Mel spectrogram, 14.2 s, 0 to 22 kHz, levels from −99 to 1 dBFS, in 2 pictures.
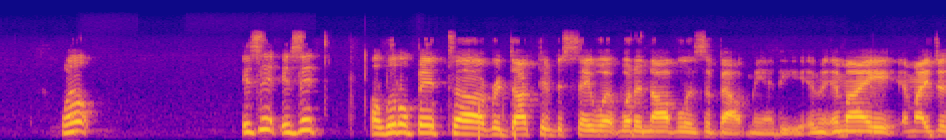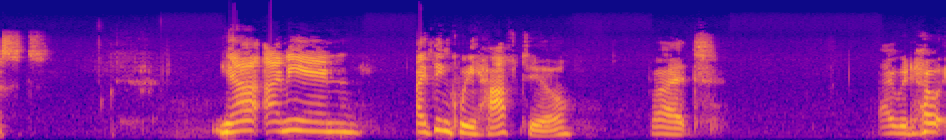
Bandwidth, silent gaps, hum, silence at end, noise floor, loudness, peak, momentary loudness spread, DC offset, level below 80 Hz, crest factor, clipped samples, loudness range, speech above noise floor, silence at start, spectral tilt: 9.8 kHz; none; none; 0 s; -61 dBFS; -15 LUFS; 0 dBFS; 14 LU; under 0.1%; -62 dBFS; 16 dB; under 0.1%; 4 LU; 46 dB; 0.45 s; -3.5 dB/octave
